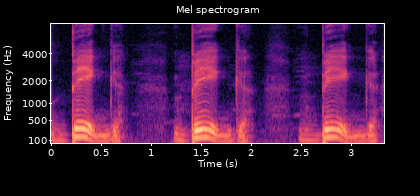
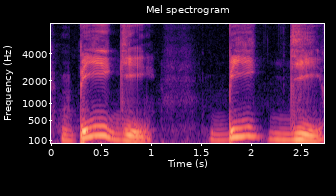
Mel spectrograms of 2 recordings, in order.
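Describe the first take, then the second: First: BIG with an almost mute final G; low, separate BIG, no vowel after the G; careful English BIG; barely released G. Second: BIG said slowly as "bee-ghee"; Portuguese-style big. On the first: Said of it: "só tá pronunciando o G". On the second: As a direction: add a full "ghee" syllable to BIG. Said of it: "seguindo as fonéticas do português". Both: Shown as a demonstration.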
